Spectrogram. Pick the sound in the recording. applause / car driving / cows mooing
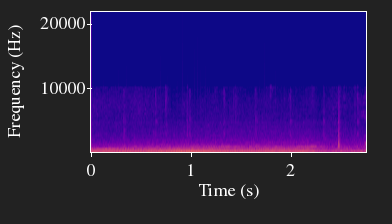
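car driving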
